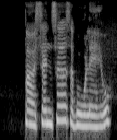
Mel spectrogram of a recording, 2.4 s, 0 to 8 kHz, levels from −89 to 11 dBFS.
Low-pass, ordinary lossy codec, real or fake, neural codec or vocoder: none; none; real; none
